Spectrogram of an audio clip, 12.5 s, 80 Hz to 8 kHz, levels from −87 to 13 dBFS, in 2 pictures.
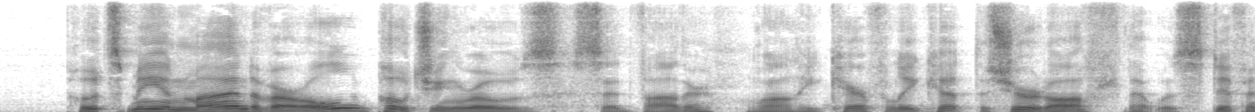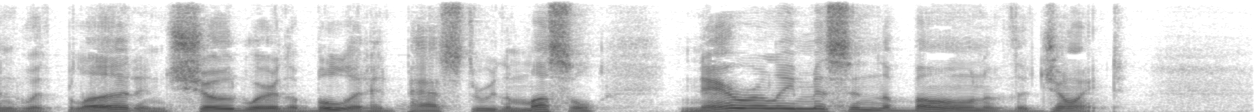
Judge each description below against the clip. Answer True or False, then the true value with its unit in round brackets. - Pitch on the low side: True (110 Hz)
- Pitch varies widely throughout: True (6.7 semitones)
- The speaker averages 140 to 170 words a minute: False (190 wpm)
